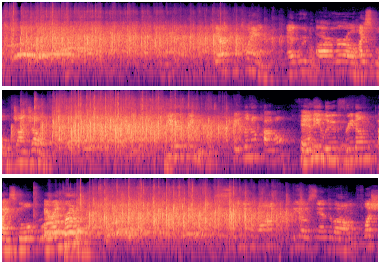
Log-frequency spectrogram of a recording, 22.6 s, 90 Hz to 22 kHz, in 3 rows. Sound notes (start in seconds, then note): 0.0 audience cheering and applauding; 7.7 audience applauding; 15.9 audience cheering and applauding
